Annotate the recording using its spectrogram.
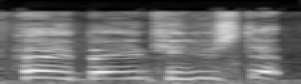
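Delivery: high, slow whiny plea to his babe; whiny scared guy. Retold or imitated. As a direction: beg like a man scared of a spider. Mocking a guy scared of spider.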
